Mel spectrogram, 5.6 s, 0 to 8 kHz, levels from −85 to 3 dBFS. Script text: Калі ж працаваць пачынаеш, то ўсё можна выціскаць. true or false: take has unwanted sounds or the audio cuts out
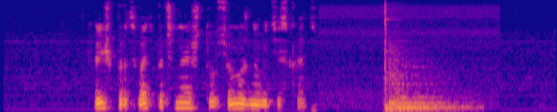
true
